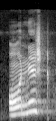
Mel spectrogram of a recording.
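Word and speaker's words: honest: दोनों में एन का प्रयोग इसलिए हुआ है क्योंकि जब दोनों का उच्चारण करते हैं तो वो हम वोवेल का उच्चारण आता है।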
